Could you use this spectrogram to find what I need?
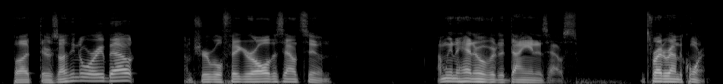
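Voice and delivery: ordinary talk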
